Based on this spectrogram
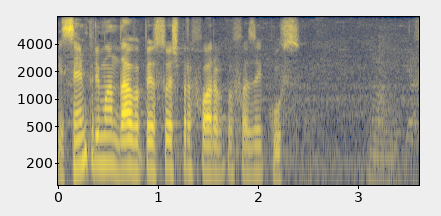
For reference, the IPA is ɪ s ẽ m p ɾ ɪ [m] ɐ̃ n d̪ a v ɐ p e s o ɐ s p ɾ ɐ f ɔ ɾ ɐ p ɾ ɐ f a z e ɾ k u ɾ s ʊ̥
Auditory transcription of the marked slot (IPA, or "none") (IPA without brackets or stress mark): m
